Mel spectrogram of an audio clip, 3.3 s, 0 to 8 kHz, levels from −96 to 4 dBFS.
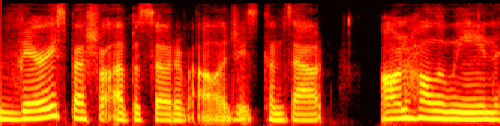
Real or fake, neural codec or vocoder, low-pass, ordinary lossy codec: fake; vocoder, 44.1 kHz, 128 mel bands, Pupu-Vocoder; 7.2 kHz; MP3, 64 kbps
